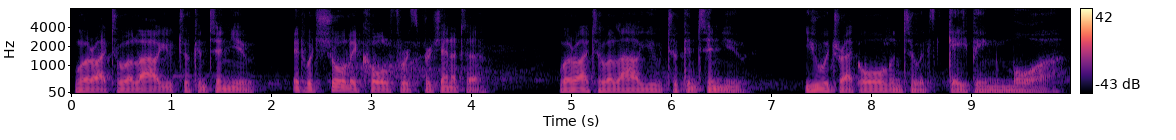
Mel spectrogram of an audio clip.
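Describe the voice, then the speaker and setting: The Envoy, profoundly deep ancient cosmic herald. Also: male voice, breathy edge, heavily acted. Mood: stern warning. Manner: solemn, portentous, measured oratory. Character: The Envoy, ancient cryptic otherworldly being warning of doom. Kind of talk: theatrical fantasy game monologue.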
